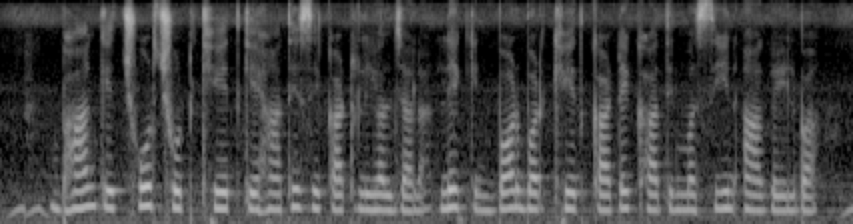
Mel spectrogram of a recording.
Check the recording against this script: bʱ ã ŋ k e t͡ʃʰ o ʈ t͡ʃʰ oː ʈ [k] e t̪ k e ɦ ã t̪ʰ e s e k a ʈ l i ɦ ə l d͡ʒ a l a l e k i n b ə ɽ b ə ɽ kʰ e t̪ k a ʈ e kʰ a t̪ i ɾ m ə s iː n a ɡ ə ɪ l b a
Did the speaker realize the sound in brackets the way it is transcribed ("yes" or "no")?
no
